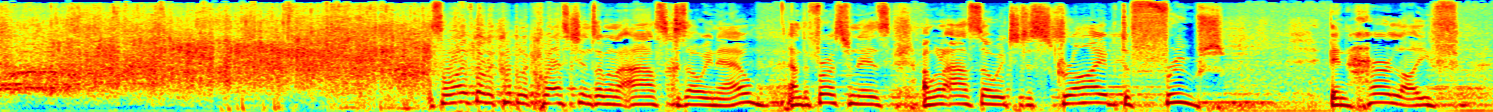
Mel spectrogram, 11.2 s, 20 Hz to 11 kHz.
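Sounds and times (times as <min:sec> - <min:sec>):
room full of people applauding: 0:00.0 - 0:03.4
speech: 0:03.3 - 0:11.1.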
